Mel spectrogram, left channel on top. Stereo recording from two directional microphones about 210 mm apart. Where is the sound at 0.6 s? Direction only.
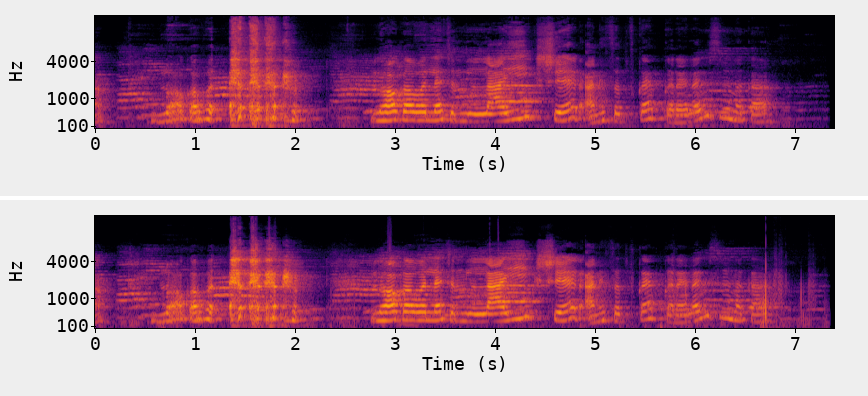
15° left (ahead or behind).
